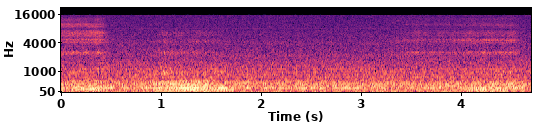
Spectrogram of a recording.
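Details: Female pet snoring while asleep in her chair by the living-room windows: low, rumbling rhythmic breathing with soft fluttering tones over a steady room hiss.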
